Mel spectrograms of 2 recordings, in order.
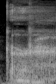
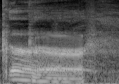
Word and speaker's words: Ghur: Ghur. You got to say it like that. Yeah. Ghur.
